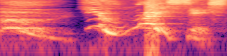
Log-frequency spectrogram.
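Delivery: very loud, very high, shrill sing-song call. Retelling how they end a talk with a coworker in an open-plan office: loud high-pitched voice. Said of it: "saying in a loud, high pitched voice".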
